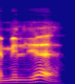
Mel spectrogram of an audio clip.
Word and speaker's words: milieu: Thank you, for your outstanding contribution to the cultural milieu. You always use... You've got a vocabulary. – You're saying that wrong. – I used the Google. – Milieu. – French. – Yeah, milieu.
